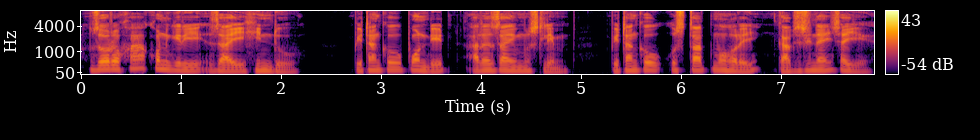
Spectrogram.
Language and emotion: Bodo, neutral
